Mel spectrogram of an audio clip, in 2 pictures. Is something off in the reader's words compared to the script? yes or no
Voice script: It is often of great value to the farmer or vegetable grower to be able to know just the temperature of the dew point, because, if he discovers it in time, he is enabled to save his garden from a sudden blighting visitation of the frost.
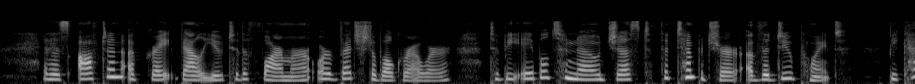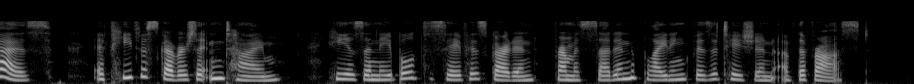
no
